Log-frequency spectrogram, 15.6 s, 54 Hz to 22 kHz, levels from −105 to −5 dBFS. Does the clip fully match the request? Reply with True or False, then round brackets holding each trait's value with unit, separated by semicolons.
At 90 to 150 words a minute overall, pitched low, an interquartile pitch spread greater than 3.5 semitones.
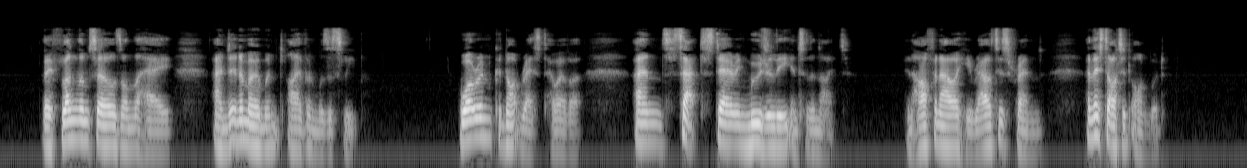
True (140 wpm; 120 Hz; 4.2 semitones)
